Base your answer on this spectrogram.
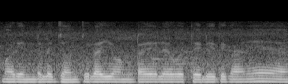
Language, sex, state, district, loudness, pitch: Telugu, male, Andhra Pradesh, Visakhapatnam, -16 LUFS, 120 Hz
